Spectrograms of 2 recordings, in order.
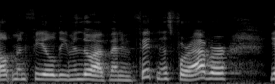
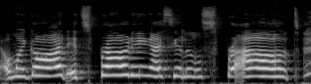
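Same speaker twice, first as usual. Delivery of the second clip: delighted; 8 semitones higher, 6 dB louder than usual. Real, not acted. Delighted at her progress.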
